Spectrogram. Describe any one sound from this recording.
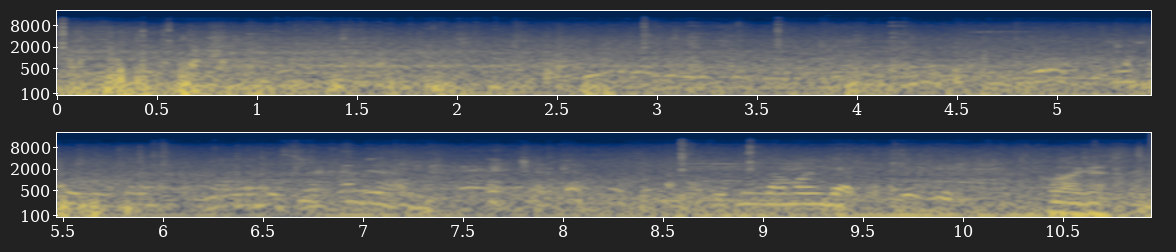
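Bicycle tyres rumble over paving stones.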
